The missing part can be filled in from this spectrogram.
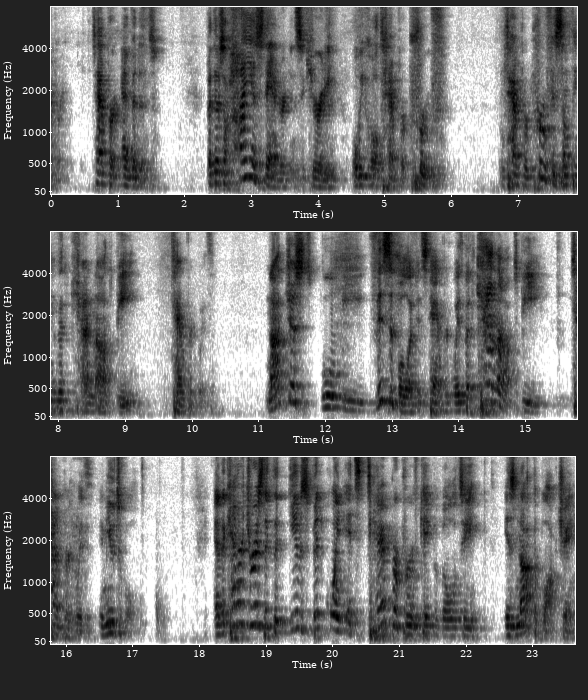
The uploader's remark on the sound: The Silicon Valley Bitcoin Meetup group. Followed by audience Q&A.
